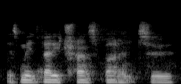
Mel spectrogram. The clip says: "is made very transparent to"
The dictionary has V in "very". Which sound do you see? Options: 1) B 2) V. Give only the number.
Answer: 2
